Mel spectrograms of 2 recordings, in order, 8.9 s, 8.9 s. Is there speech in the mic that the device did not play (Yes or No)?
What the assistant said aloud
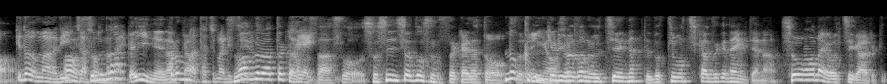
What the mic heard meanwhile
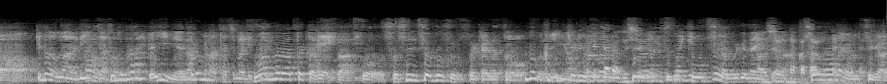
Yes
